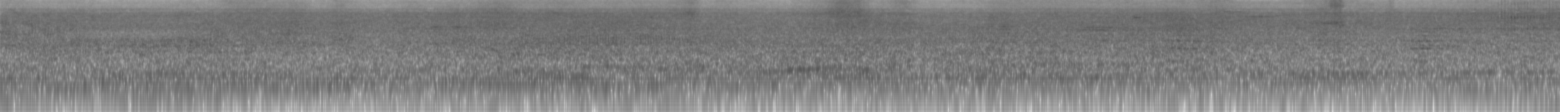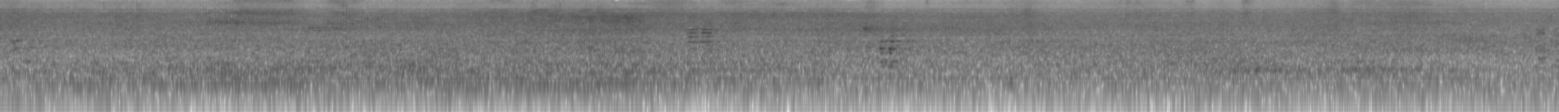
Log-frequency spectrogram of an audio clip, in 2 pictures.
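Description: Steady city street traffic noise heard from above, with a murmur of voices and occasional short horn toots.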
